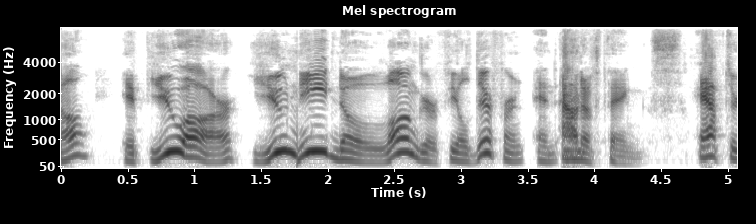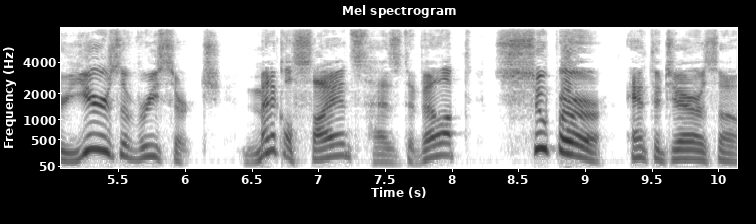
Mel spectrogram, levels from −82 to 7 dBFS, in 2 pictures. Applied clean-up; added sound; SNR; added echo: none; none; none; none.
